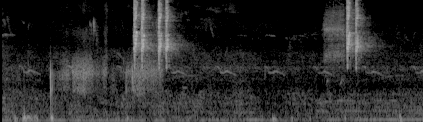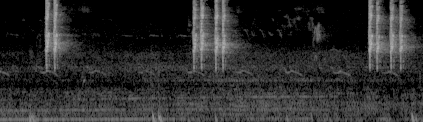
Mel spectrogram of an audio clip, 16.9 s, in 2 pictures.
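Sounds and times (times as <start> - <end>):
soft bird chirps: 0.0 - 16.9
sharp short bird notes: 2.6 - 3.8.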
